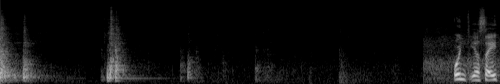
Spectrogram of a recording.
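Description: Footsteps thud on a metal ramp.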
